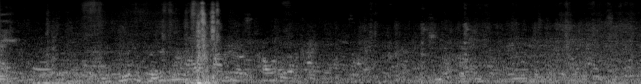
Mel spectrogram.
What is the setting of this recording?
subway train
